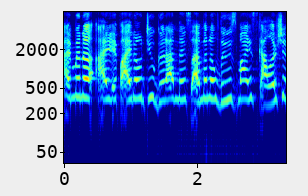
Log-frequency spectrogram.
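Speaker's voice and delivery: play-acted crying, very high, tearful, pleading. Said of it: "I called my parents and I was crying".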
